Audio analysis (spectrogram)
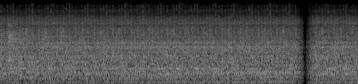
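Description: A car engine idling steadily, a constant close hum that holds even for the whole stretch, dipping briefly near the end, with no talking.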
